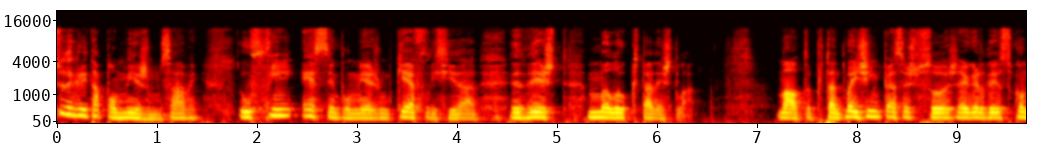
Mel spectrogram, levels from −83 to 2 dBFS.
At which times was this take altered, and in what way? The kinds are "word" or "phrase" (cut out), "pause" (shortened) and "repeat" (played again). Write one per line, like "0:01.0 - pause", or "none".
0:07.9 - word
